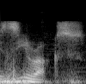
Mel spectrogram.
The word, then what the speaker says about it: Xerox: Na verdade, eles não pronunciam o X como a gente pronuncia, né? Eles chamam de Xerox, como se fosse um Z.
